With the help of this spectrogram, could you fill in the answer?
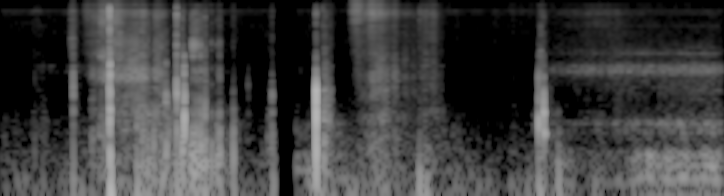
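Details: Tia, a sleeping Rhodesian Ridgeback, snoring indoors: irregular raspy, noisy breaths in uneven bursts, with a few sharp clicks and rustles and a brief silent gap midway.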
